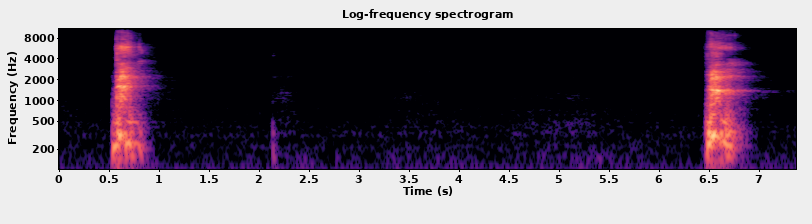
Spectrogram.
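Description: Two loud, abrupt hiccups about six seconds apart, with silence between.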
